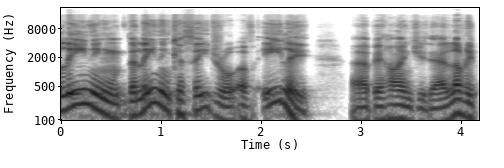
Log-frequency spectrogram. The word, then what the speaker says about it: Ely: than the UK and pronouncing that Eli or Ellie it's uh Ely in Cambridgeshire I believe in the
